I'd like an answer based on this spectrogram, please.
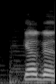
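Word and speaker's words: Gaeilge: Um, Irish is Gaelic or Well, they call it Galga. Gaelga is what it's actually called.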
